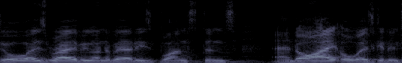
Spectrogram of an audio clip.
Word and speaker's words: Blundstone: He's always raving on about his Blunstones. And I always get in trouble for saying it wrong. Yep. So it's Blunston. That is how you say it. So it's not Blundstone. No, it's Blunston.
